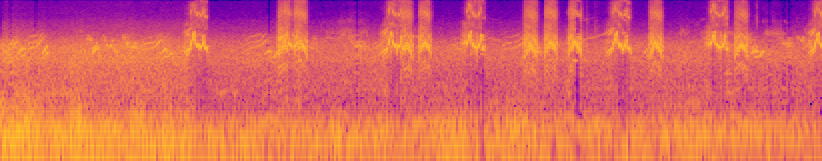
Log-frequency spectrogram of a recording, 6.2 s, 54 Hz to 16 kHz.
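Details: Osprey female feeding chicks at a Lolo, Montana nest on windy June 10, 2017, male standing by; rapid bursts of piercing high chirps come in clustered series after a quieter start, wind hissing beneath.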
